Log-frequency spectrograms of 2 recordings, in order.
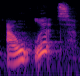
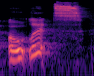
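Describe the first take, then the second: First: "Outlets" opening with a wide ow; softly, carefully say "Outlets" with an American ow. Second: "Outlets" opening with a round o like "oat"; Canadian "Outlets". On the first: Canadian copying American viewers' way, wide ow in "Outlets". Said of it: "or as you would say, maybe". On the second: East Coaster on her aunt's home, rounded o in "Outlets". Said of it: "or as you would say". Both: Shown as a demonstration.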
